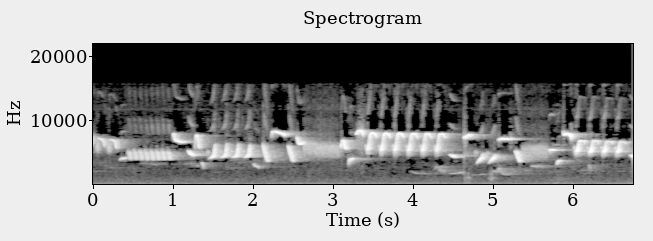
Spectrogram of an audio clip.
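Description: A Eurasian wren pours out a loud, rapid song of high trills and sharp notes, nearly seven seconds without a pause.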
